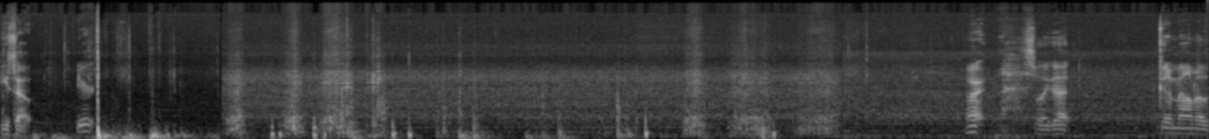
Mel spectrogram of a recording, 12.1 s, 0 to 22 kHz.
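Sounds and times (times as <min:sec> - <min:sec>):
rustling: 0:02.3 - 0:04.1, 0:06.8 - 0:08.5.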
